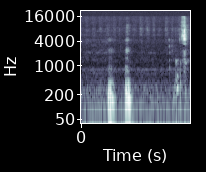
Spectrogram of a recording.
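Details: A 2-year-old blue French Bulldog named Bob, loving attention indoors, gives two short low snorting grunts about a third of a second apart, followed by faint rustling.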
